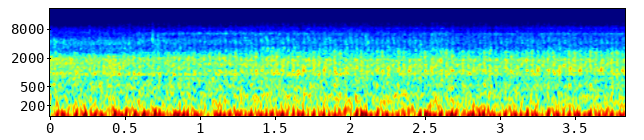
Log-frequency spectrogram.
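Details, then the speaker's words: 1931 Ford Model A after a first-time engine swap, with the fuel pump fitted and the carburetor adjusted. Low, steady idle with a soft even beat and light ticking from the fuel pump; runs smoothly, normal idle. "Joshy adjusted the carburetor. Let's suspend any music and just listen to that purring engine."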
